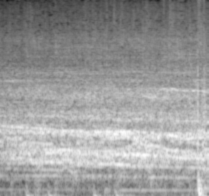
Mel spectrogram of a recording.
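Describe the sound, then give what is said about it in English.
A crowd at the Memphis Home Maintenance Show cheers loudly and steadily throughout, a dense wash of voices with no one speaking clearly, punctuated by a few dull low thumps. “All right, crowd, let's settle down now.”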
